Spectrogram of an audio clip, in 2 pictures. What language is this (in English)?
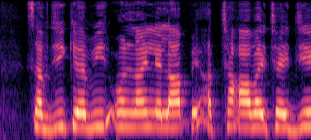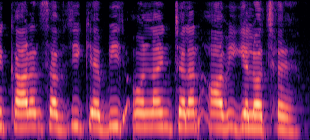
Maithili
